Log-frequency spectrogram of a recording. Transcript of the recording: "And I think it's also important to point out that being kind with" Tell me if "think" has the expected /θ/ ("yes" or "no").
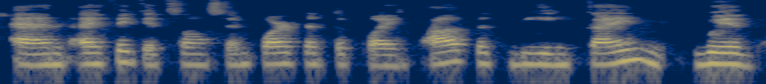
yes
